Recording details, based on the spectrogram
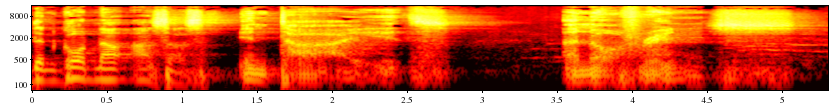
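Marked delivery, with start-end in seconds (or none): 1.4-5.1 very low, deep, slow, rough voice. Reading God's answer from a Bible verse, in a Thanos voice. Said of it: "Do I sound like Thanos now?".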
